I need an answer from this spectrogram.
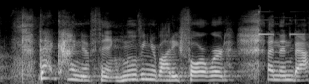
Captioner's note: timer beeps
